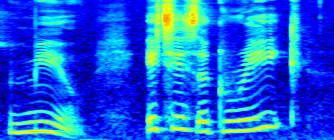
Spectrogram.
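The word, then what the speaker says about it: μ: It is mu pronounced mu.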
